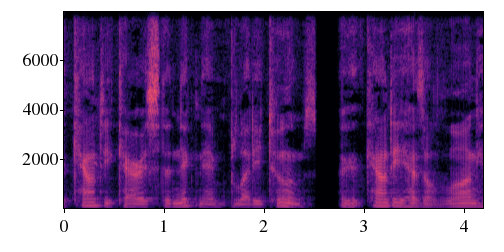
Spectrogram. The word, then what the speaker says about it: Toombs: So Santa Claus is located in Toombs County. That's T-O-O-M-B-S, not T-O-M-B-S, although okay. – It's pronounced the same.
